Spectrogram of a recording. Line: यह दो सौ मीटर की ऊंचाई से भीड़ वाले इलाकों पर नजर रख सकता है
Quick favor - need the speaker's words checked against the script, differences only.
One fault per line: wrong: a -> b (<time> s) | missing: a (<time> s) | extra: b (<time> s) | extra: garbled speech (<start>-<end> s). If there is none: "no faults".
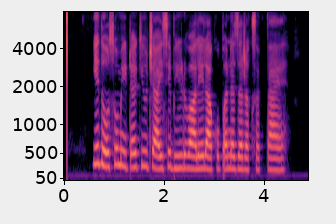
no faults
